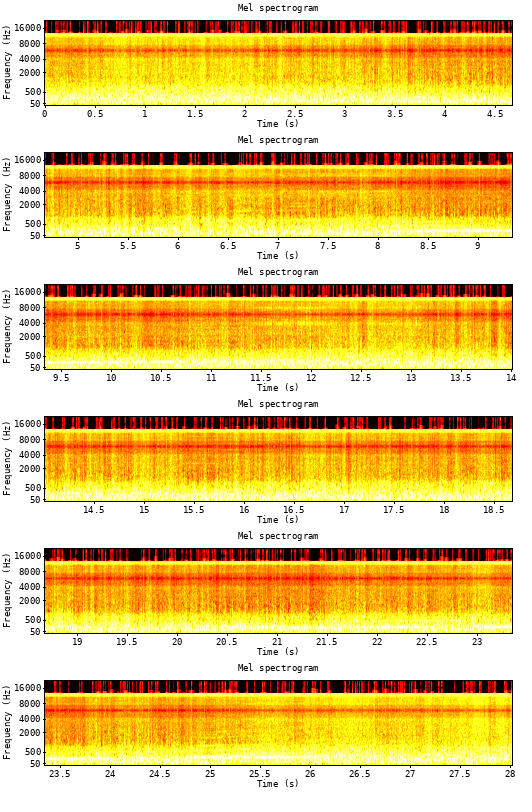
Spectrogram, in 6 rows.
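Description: Boss Hoss 502 motorcycle's 8.2-litre Chevrolet big-block V8 running loud at road speed, its note rising as it pulls harder near the start and again near the end, otherwise holding fairly steady.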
